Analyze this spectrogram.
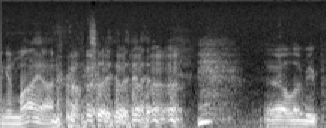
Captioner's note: laughter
